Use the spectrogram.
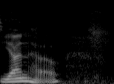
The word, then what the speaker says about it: Yunho: one is yunho uh i think i mispronounced that earlier so it's yunho uh thank you and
